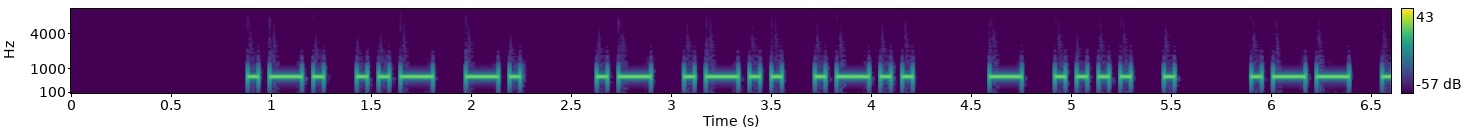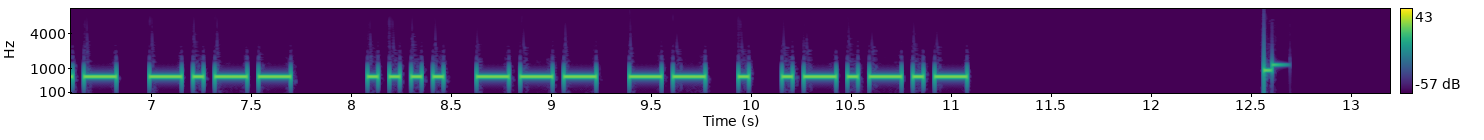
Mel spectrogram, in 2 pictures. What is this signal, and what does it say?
Morse code, heard as a keyed tone, about 21 wpm, 700 Hz. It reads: RUN ALL THE WAY HOME.
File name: practice / 22wpm / Sentences with 3-Word Phrases - 22wpm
